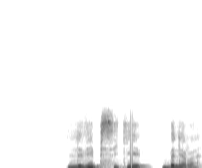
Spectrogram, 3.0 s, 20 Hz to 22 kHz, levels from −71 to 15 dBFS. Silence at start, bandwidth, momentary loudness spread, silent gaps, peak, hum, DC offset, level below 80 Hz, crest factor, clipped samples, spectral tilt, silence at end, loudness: 1 s; 7.8 kHz; 10 LU; none; -2 dBFS; none; under 0.1%; -60 dBFS; 20 dB; under 0.1%; -7 dB/octave; 0.05 s; -21 LUFS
